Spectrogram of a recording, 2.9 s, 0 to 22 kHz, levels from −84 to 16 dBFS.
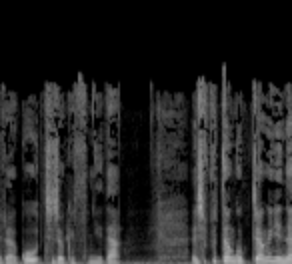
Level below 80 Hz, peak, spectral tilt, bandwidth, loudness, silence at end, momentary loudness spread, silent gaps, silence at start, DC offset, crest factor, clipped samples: -46 dBFS; -4 dBFS; -3.5 dB/octave; 16 kHz; -21 LUFS; 0 s; 16 LU; none; 0 s; under 0.1%; 18 dB; under 0.1%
